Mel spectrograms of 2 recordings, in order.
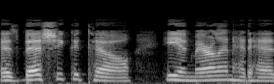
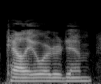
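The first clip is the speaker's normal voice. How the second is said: ordinary delivery, nothing marked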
